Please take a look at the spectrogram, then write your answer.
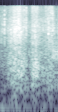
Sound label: STEPS Bush, Walk; High Quality Footsteps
